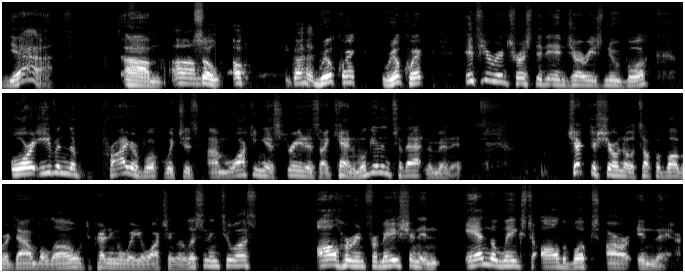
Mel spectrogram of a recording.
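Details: Adult male speaker; ordinary speech.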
